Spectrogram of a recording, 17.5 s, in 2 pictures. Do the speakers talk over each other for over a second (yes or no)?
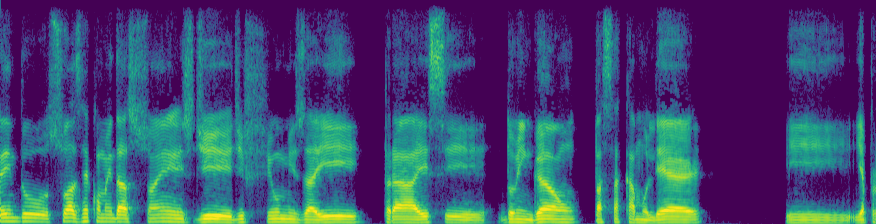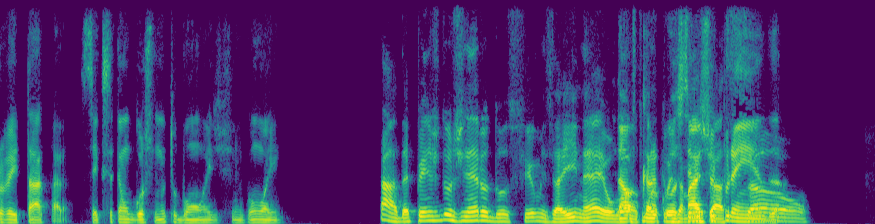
yes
